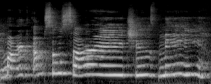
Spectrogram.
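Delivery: very high, fake-sweet begging; mock pleading. Woman turning back to her backup suitor, mock pleading.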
